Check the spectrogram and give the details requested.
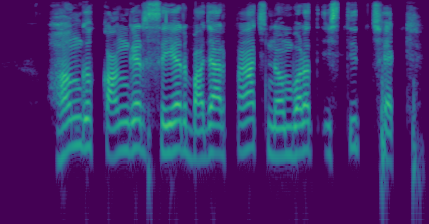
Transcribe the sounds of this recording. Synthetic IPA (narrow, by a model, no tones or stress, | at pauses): hʌŋɡkãŋɡeɾsejəɾbad͡ʒaɾpãt͡ʃnəmbəɾʌt̪ist̪ʰit̪̚t͡ʃʰɛk̚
